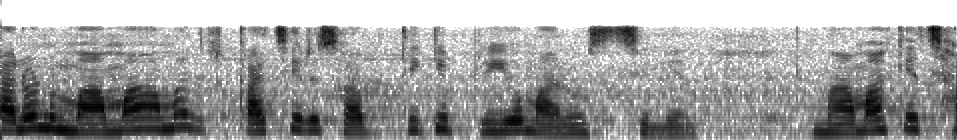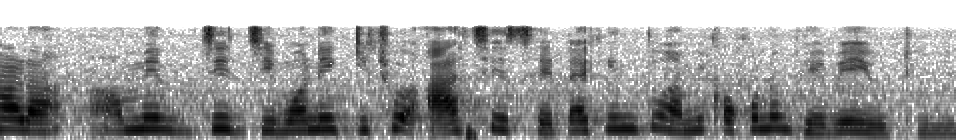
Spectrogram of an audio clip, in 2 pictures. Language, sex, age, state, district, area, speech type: Bengali, female, 18-30, West Bengal, Jhargram, rural, spontaneous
